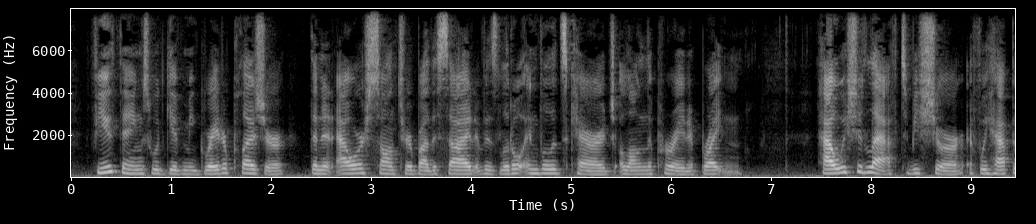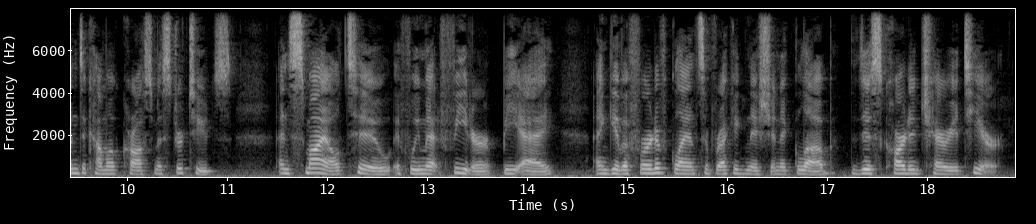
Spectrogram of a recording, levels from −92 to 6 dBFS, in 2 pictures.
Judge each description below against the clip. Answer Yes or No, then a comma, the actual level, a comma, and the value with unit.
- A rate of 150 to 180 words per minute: No, average, 190 wpm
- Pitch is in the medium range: Yes, medium, 180 Hz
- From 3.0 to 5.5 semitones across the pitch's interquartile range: No, narrow, 2.6 semitones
